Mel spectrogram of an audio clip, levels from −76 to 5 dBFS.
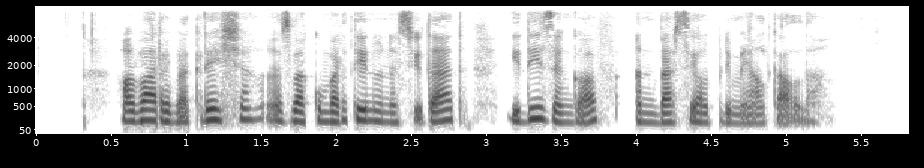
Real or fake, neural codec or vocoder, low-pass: real; none; 7.2 kHz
